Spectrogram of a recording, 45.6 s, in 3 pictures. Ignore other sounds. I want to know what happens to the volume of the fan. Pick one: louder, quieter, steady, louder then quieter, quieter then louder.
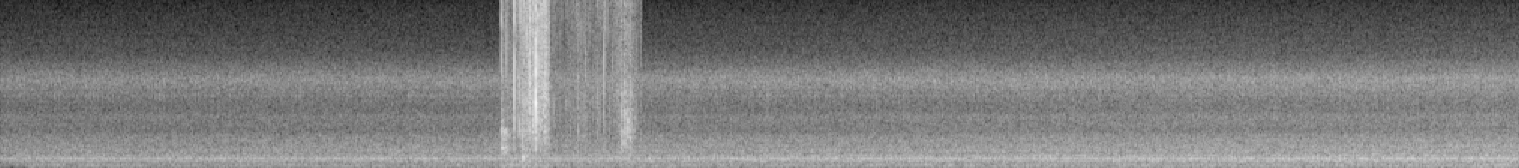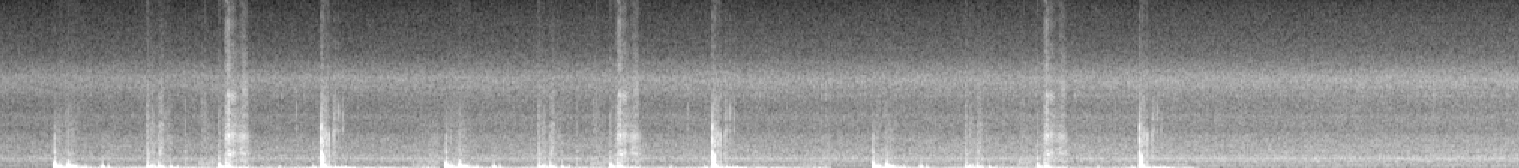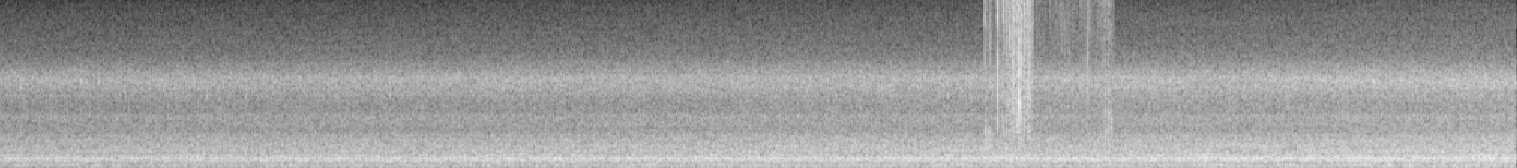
louder.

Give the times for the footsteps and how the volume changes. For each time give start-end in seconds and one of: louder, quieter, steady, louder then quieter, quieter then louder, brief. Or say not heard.
15.8-26.9 louder then quieter.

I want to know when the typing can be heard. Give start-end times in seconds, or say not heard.
not heard.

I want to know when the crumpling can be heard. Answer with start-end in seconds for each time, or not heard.
5.0-6.4, 40.2-41.5.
